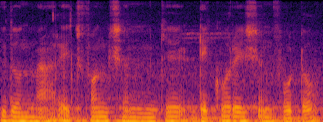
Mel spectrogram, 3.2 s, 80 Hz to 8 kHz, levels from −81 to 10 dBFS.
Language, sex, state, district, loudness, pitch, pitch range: Kannada, male, Karnataka, Mysore, -13 LUFS, 105 Hz, 100-110 Hz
